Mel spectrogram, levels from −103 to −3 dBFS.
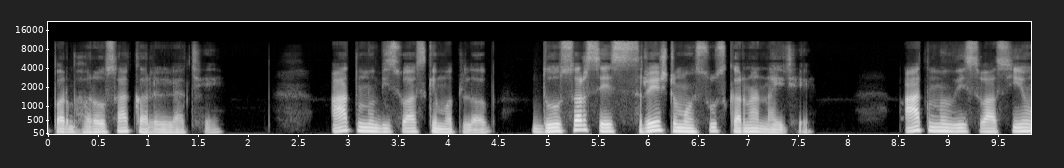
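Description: Throughout, the speech shows the likely marks of Nellymoser compression: coarse fixed-rate block coding, consistent with about 44 kbps, fills starved bands with noise, leaving a rough, hissy, underwater smear and nothing above 10.6 kHz. At 3.07 s there is pre-echo: a sharp onset late in a transform block spreads quantisation noise backwards, so a brief hiss of about 10 ms precedes a softened attack.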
